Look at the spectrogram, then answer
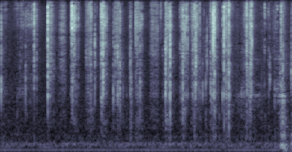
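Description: Scissors snip repeatedly through the plastic of a Kre-o Cityville Invasion blind bag, a rapid run of sharp, close cuts over a low steady hum with no talking.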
